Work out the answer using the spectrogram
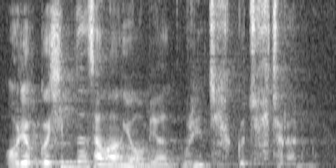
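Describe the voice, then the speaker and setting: Echoey, lively preaching man. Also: medium pitch, brisk, a little hiss or hum. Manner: mixes English words into Korean preaching; asks rhetorical questions and answers them. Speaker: pastor. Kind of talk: Sunday sermon. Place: church sanctuary. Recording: echoey church hall.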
